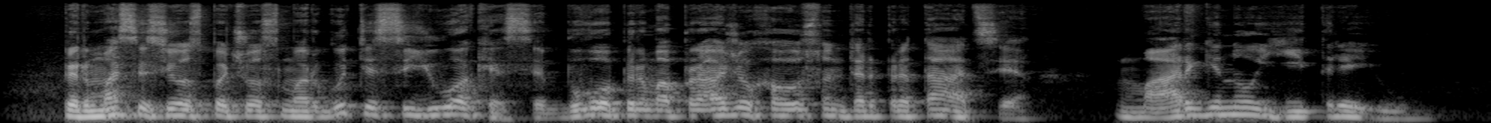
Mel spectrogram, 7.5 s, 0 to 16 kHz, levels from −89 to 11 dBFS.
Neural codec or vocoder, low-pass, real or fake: vocoder, 44.1 kHz, 128 mel bands every 512 samples, BigVGAN v2; 14.4 kHz; fake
